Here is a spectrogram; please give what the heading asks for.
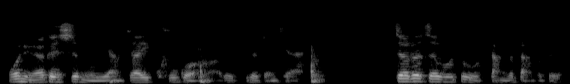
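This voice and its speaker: Husky middle-aged pastor telling a story. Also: male voice, fairly low pitch, quick pace, dull audio. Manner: animated storyteller acting out quoted voices. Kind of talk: sermon storytelling.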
